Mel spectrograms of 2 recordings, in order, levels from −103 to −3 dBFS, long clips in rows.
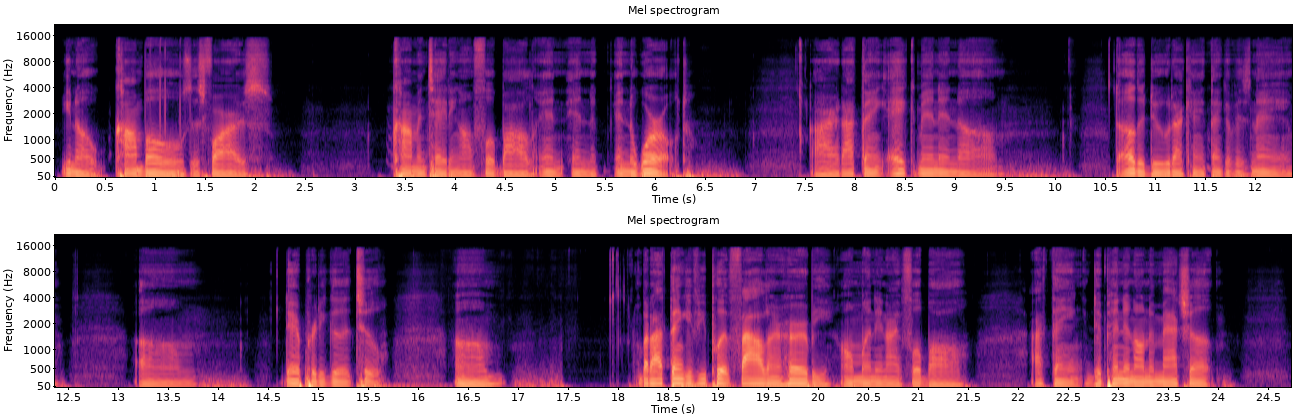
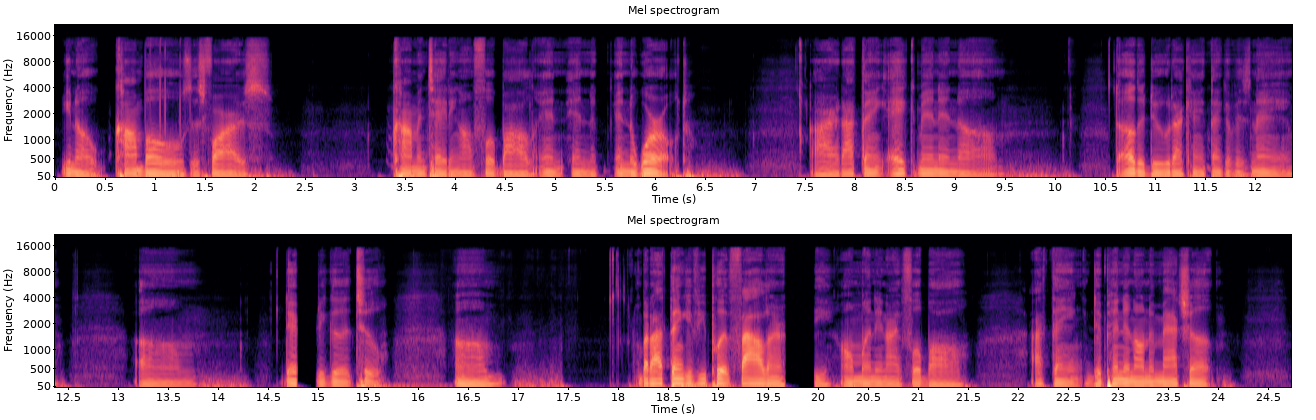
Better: first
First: none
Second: audio cutting out; at 15 s and at 20 s

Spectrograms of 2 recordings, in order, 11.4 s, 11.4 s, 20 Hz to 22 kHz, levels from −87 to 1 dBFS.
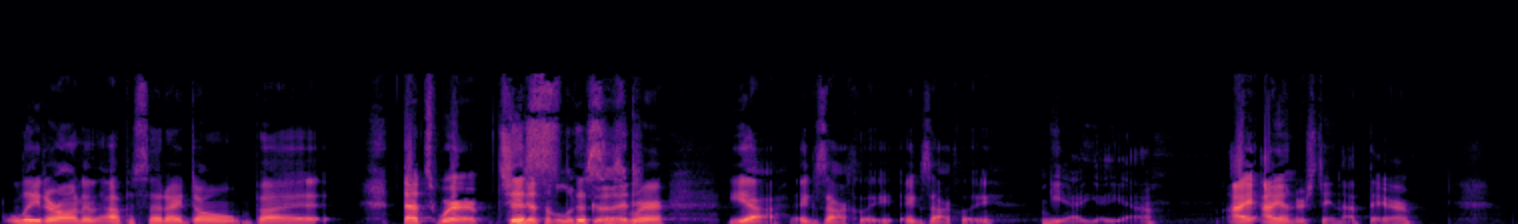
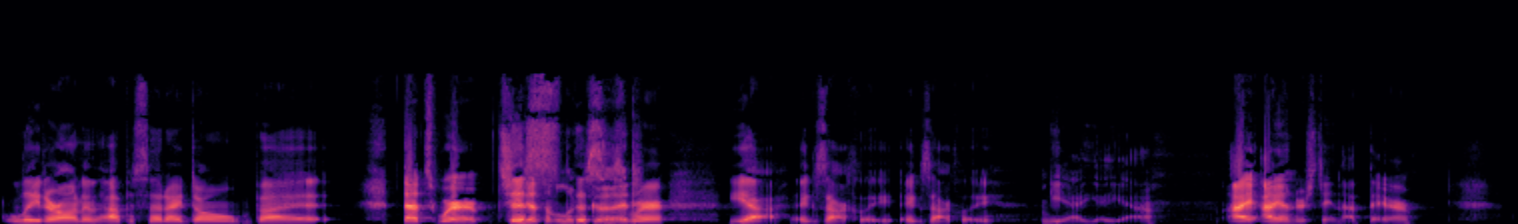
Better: first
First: none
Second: thin; very; fading below 600 Hz

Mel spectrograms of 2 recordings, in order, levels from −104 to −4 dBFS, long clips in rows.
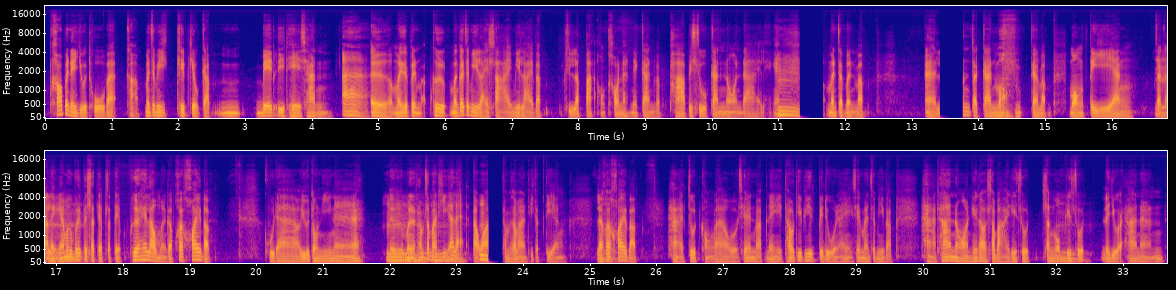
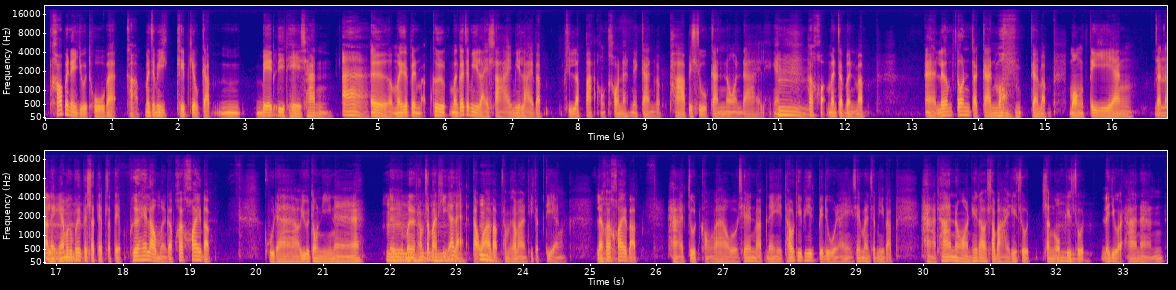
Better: second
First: audio cutting out; at 11 s, at 13 s and at 23 s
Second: none

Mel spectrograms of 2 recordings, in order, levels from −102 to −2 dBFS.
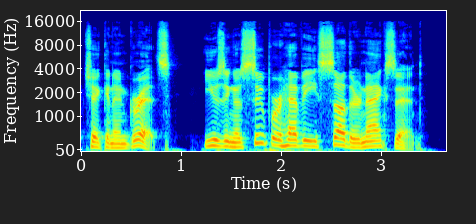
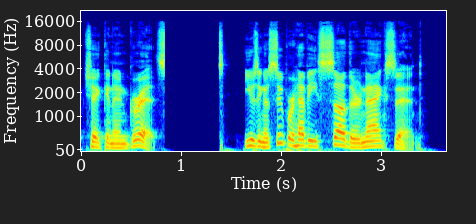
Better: first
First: none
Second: audio freezing; at 1 s for 0.5 s

